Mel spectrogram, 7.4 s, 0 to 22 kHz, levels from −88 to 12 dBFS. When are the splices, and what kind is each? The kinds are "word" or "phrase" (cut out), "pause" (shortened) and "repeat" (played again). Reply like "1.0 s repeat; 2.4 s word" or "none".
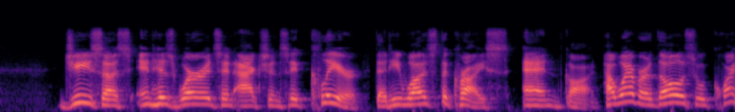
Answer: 2.9 s word; 3.7 s pause; 5.6 s phrase; 6.0 s pause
